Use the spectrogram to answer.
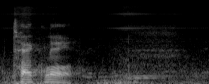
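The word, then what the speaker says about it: τέχνη: Yesterday you heard that, Professor, so you know that they don't have retroflexes, so they pronounce it as techne, grammatike. So that word, techne and grammatike, it means technique of writing.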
